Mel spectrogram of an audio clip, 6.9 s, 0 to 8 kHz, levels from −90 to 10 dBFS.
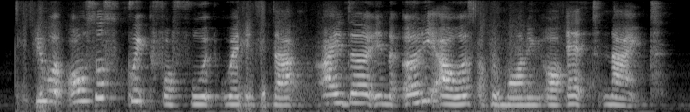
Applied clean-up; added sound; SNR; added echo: neural separator model SepFormer DNS4.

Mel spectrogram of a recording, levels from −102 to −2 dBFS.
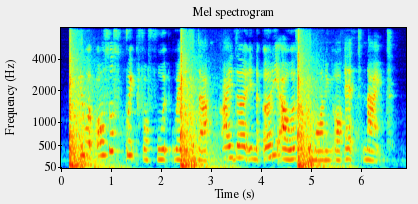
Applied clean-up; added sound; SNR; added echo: none; Door; 0 dB; reverberation time 0.2 s.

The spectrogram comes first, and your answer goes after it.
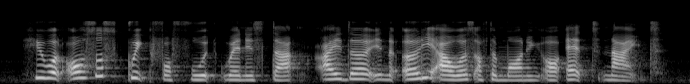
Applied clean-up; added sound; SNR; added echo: none; none; none; none.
